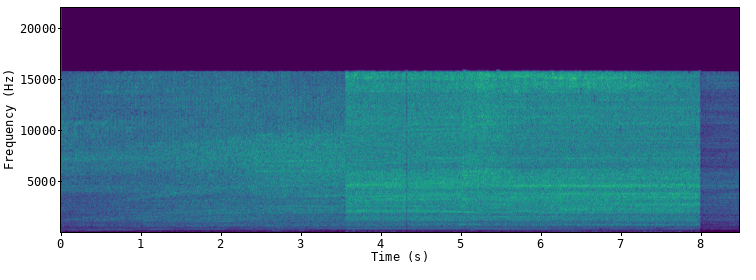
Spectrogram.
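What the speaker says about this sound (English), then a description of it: "we are ready to click the big green run button and watch the CNC" A CNC router cutting a wooden workpiece gives a steady, loud high-pitched whine with a constant tonal hum that jumps louder partway through as the bit engages, then stops abruptly near the end.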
